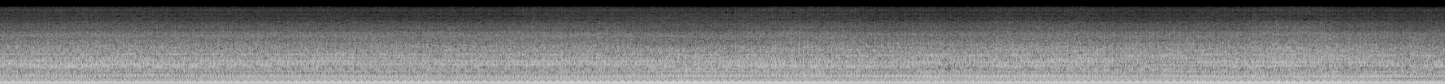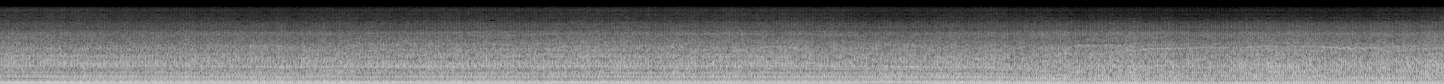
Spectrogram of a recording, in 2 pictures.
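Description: Paramotor's two-stroke engine and propeller running steadily in flight. About halfway through the pitch starts to sink slowly, then drops more clearly near the end as the engine revs come down.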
